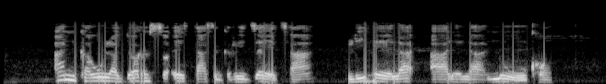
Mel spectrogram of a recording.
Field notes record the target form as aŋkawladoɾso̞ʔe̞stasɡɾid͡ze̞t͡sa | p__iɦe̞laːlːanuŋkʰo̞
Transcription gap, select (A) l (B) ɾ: A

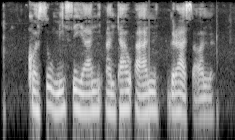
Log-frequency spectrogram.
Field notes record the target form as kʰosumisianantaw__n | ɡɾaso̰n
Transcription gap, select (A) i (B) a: B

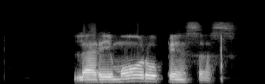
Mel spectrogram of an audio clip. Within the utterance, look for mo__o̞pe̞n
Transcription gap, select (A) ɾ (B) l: A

